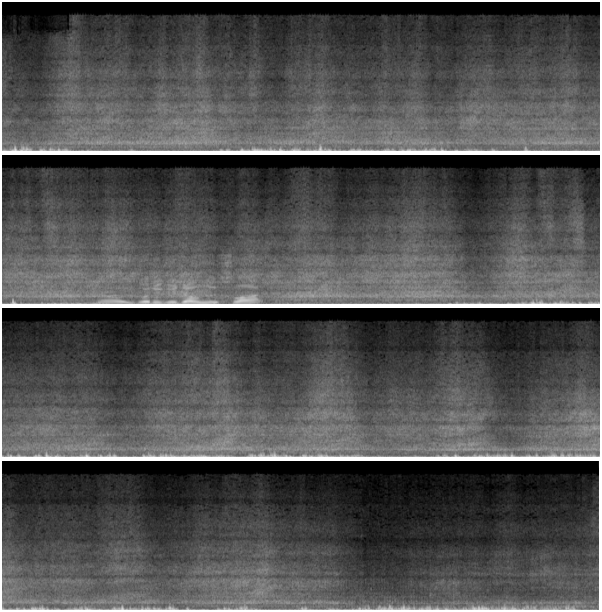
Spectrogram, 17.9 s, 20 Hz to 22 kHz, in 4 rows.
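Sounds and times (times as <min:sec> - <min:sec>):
wind buffeting microphone: 0:00.0 - 0:06.8, 0:07.4 - 0:17.9.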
